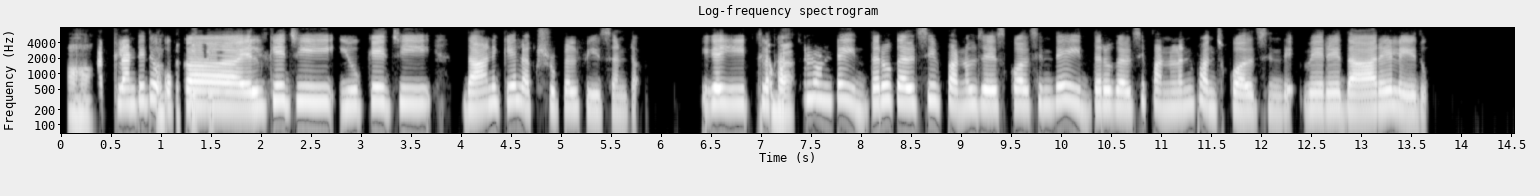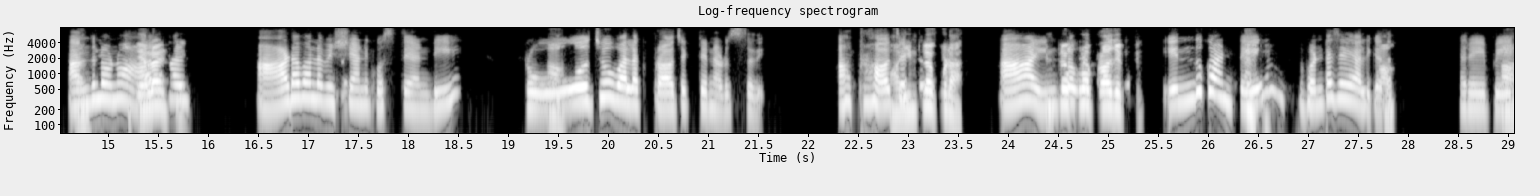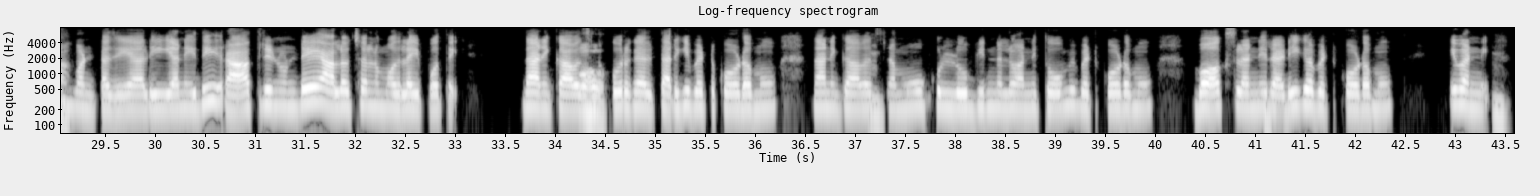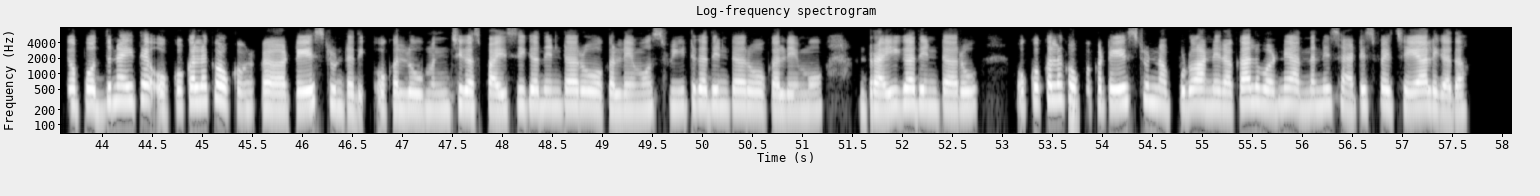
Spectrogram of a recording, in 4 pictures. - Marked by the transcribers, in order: in English: "ఫీస్‌జు"; in English: "ఎల్‌కేజీ, యూకేజీ"; in English: "ఫీస్"; other noise; laughing while speaking: "ప్రాజెక్ట‌సలస్"; in English: "ప్రాజెక్ట్"; chuckle; in English: "రెడీగా"; in English: "టేస్ట్"; in English: "స్పైసీగా"; in English: "స్వీట్‌గా"; in English: "డ్రైగా"; in English: "టేస్ట్"; in English: "సాటిస్ఫై"
- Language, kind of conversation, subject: Telugu, podcast, మీ పని పంచుకునేటప్పుడు ఎక్కడ నుంచీ మొదలుపెడతారు?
